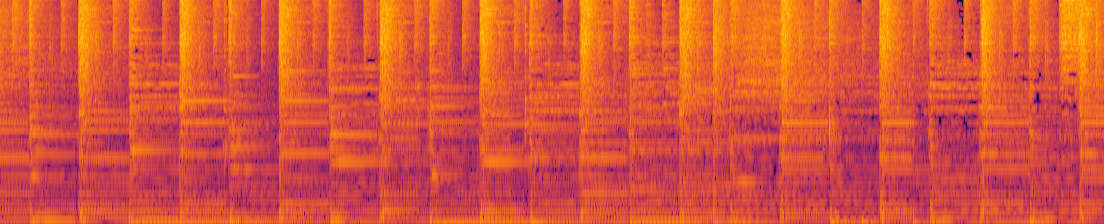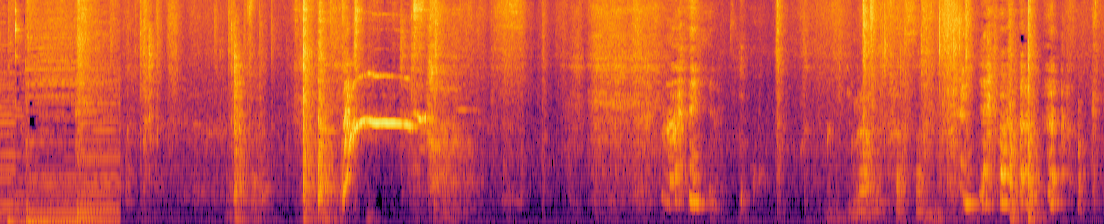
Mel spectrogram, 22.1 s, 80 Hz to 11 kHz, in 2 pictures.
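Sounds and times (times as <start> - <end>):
loud high-pitched yelp of pain: 14.4 - 15.8.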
